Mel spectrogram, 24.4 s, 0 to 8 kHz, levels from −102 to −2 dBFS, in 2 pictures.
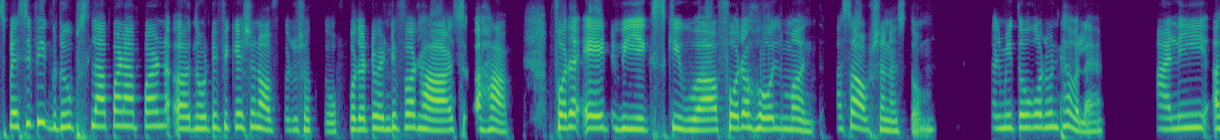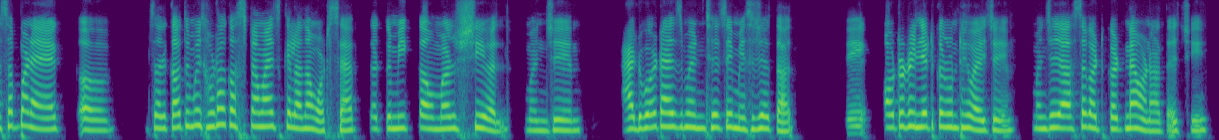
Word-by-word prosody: Specific 360 +5 +1
ग्रुप्सला 295 +2 +1
पण 315 -1 +2
आपण 300 +1 +1
अ, 250 0 +3
notification 275 +2 0
of 230 -4 +1
करू 225 0 -8
शकतो. 220 -4 -4
फॉर 240 0 +2
अ - - +4
24 265 +1 +1
हॉर्स, 220 -2 +3 0.2
हां, 225 -4 +2 0.5
फॉर 275 0 +5
अ 290 - +5 0.2
8 260 0 +2
वीक्स 240 -2 +2
किंवा 225 -3 +3
फॉर 270 0 +3
अ - - +4
होल 245 -1 +3
मंथ 210 -4 -1 0.3
असा 275 +3 +1
ऑप्शन 230 -2 -1
असतो. 205 -2 -5 0.7
तर 260 - -5
मी 270 +1 +1
तो 275 0 +3
करून 280 +1 +1
ठेवलाय. 210 -10 -1 0.7
आणि 270 +3 0
असं 300 +3 -1
पण 315 -1 0
आहे 245 -2 +1 0.2
अं, 220 -1 -1 0.4
जर 265 -1 0
का 275 - +3
तुम्ही 310 +1 +1
थोडं 310 +4 +2
कस्टमाइज 300 -2 0
केला 275 -3 +2
ना 255 0 +2
WhatsApp, 215 +1 -2
तर 250 - -6
तुम्ही 255 +1 +1
कमर्शियल 250 -3 +1 0.2
म्हणजे 215 0 -2
अ‍ॅडव्हर्टाइजमेंटचे 275 +5 0
जे 285 +2 0
मेसेज 240 +2 0
येतात, 210 -6 +1 0.6
ते 155 0 -4 0.3
ऑटो 285 +2 +1
डिलिट 295 0 +3
करून 285 -2 +2
ठेवायचे. 225 -5 +1 0.3
म्हणजे 255 +1 0
जास्त 260 +1 +2
कटकट 245 -2 -1
नाही 260 0 +4
होणार 205 -4 0
त्याची. 210 +2 -4
255 Hz, 155 wpm, -23 LUFS, 230-280 Hz, 0.7 s, फॉर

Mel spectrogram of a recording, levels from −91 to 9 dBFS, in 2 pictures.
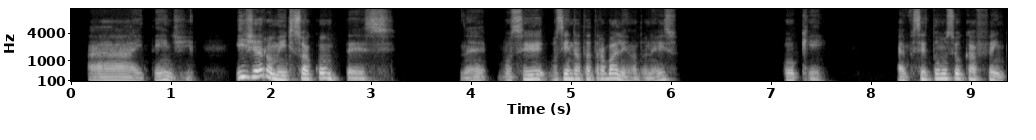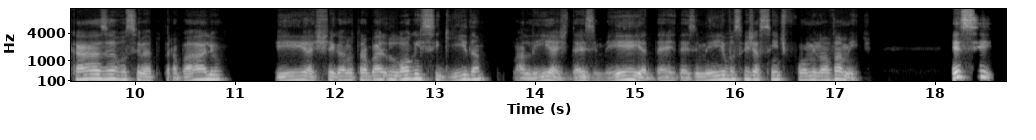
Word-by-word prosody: Ah, 110 -2 -2
entendi. 95 - -5 0.4
E 220 - +9
geralmente 215 - +7
isso 180 - +4
acontece, 150 - 0 0.6
né. 100 +5 -5
Você 145 +8 +2
você 140 +5 +2
ainda 160 -1 +4
tá 160 - 0
trabalhando, 165 - +1
não 90 - -4
é 120 - -3
isso? 145 +2 -7 1.1
Ok, 85 - -5 0.7
aí 115 - 0
você 140 +5 -1
toma 165 +3 +3
o - - +6
seu 170 0 +3
café 140 -3 -1
em 120 - +1
casa, 155 +5 +2
você 140 -2 -3
vai 115 - -1
para 110 - -22
o - - -42
trabalho, 140 +9 -1 0.5
eh, 125 +3 -2
aí 110 - -4
chega 125 +1 -3
no 130 - -3
trabalho 135 +1 -2
logo 150 +4 +2
em 165 - +4
seguida, 145 0 -2 0.3
ali, 95 +9 -3
às 90 -8 -4
10h30, 105 +5 -1
10h00, 95 +2 -8
10h30, 115 +9 -2
você 145 +1 -2
já 140 -1 0
sente 140 +1 -4
fome 130 -2 -4
novamente. 130 +3 -2 0.8
Esse 220 +1 +4
130 Hz, 155 wpm, -22 LUFS, 110-150 Hz, 1.1 s, E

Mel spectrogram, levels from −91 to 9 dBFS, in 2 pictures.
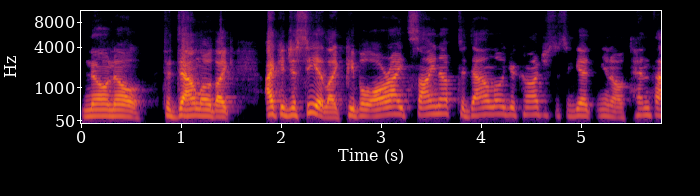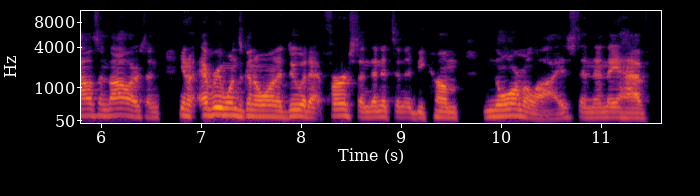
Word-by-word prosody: No, 145 +1 +2
no. 140 -2 +2 0.2
To 155 - -2
download, 145 +2 +6
like 130 -1 +3 0.3
I - - +9
could 175 -2 -1
just 165 -1 -1
see 215 -1 +2
it, - - +6
like, 115 -1 +1
"People, 150 -3 -1
alright, 175 +3 +4
sign 175 +2 +1
up 195 0 -4
to - - -8
download 175 +3 -1
your 170 - -5
consciousness, 170 -4 -7
and 135 - -15
get, 150 -2 -1
you 145 -1 -11
know, 115 -2 -5
$10,000," 155 -3 -1
and, 115 0 -11 0.2
you 160 - -2
know, 135 - -1
everyone's 160 -2 +4
gonna 140 -2 -1
wanna 135 -2 +1
do 140 +4 -3
it - - 0
at - - -4
first, 150 -2 0
and 120 - -6
then 125 - -2
it's 130 - -8
gonna 120 -2 -9
become 115 0 -3 0.2
normalized, 130 - -2
and 115 -1 -9
then 115 +1 -7
they 120 0 -1
have 110 -2 0
145 Hz, 225 wpm, -24 LUFS, 125-160 Hz, 0.3 s, I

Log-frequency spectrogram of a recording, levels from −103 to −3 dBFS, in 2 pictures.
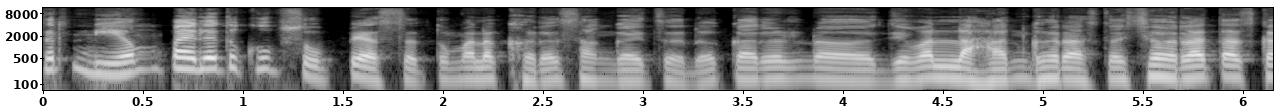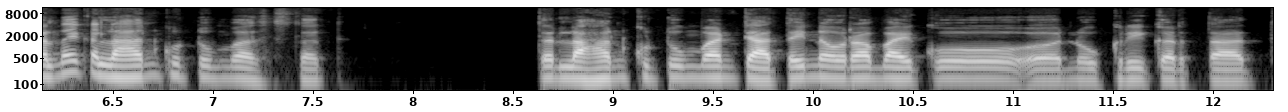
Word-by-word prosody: तर 245 - +2
नियम 200 +2 +1
पाहिले 255 -1 +9
तर 280 - -1
खूप 260 -2 -6
सोपे 150 -8 -1
असतात. - - 0
तुम्हाला 140 +1 -1
खरं 130 -1 -5
सांगायचं 120 -5 -7
ना, 110 - -7
कारण 140 +1 -3
अ, 125 -2 0
जेव्हा 135 +3 +1
लहान 140 -2 +1
घर 140 +1 -1
असतात, 135 +1 -1
शहरात 155 -1 +4
आजकाल 155 +1 +2
नाही 205 +1 0
का 195 -3 -1
लहान 160 0 +2
कुटुंब 155 -3 -10
असतात. 125 0 -7 1.1
तर 150 - -1
लहान 140 0 +3
कुटुंब 155 0 -5
आणि 150 -1 +3
त्यातही 135 +3 +4
नवरा-बायको 145 -2 +1 0.5
अ, - - -3
नोकरी 130 +1 -8
करतात. 125 -2 -1
145 Hz, 160 wpm, -24 LUFS, 130-155 Hz, 1.1 s, पाहिले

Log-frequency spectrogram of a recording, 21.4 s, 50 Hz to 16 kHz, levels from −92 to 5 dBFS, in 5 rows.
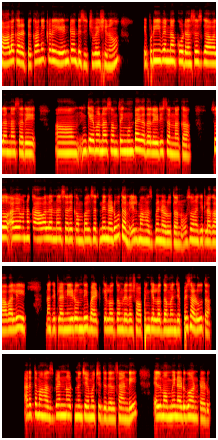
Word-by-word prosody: చాలా 240 +3 +4
కరెక్ట్. 235 -4 +1
కానీ 280 +3 +2
ఇక్కడ 300 0 -1 0.2
ఏంటంటే, 275 +1 0
సిట్యుయేషను 220 -2 -2 0.7
ఇప్పుడు 275 +4 -1
ఈవెన్ 295 0 +3
నాకు 275 0 0
డ్రెసెస్ 245 +2 0
కావాలన్నా 235 -2 +2
సరే 215 0 +2 0.6
ఆహ్, 220 0 0 0.2
ఇంకేమన్నా 250 -1 +2
సమ్‌థింగ్‌ 240 0 0
ఉంటాయి 260 +2 +3
కదా, 225 -1 +1
లేడీస్ 220 +2 +1
అన్నాక. 200 -2 -3 0.6
సో, 275 - +3 0.2
అవి 270 +1 +4
ఏమన్నా 270 -1 -2
కావాలన్నా 250 0 +2
సరే, 245 -1 0
కంపల్సరీ 235 0 -2
నేను 260 -1 +3
అడుగుతాను 265 - +1
ఎళ్ళి 230 +1 -3
మా 225 - +1
హస్బెండ్‌ని 215 +2 -2
అడుగుతాను. 190 -4 -2
సో, - - -4
నాకు 220 0 -3
ఇట్లా 210 -1 -1
కావాలి, 205 +5 +1 0.5
నాకు 215 -1 -3
ఇట్లా 210 0 +1
నీడుంది 220 +1 +2
బయటికెళ్ళొద్దాం. 210 +1 -2
లేదా 200 0 -1
షాపింగ్‌కెళ్ళొద్దాం 200 0 0
అని 195 0 -3
చెప్పేసి 225 +6 -2
అడుగుతా. 200 -3 -1 0.7
అడిగితే, 245 +2 -2
మా 235 - +1
హస్బెండ్ 240 +4 -1
నోటి 230 -1 -4
నుంచి 225 0 +1
ఏమొచ్చిందో 215 -2 -2
తెలుసా 185 +2 -2
అండి? 195 +4 +2 0.5
"ఎళ్ళి 225 +1 +5
మమ్మీని" 220 0 +2
అడుగు 215 +1 +1
అంటాడు. 185 -5 -5
225 Hz, 155 wpm, -23 LUFS, 210-245 Hz, 0.7 s, ఎళ్ళి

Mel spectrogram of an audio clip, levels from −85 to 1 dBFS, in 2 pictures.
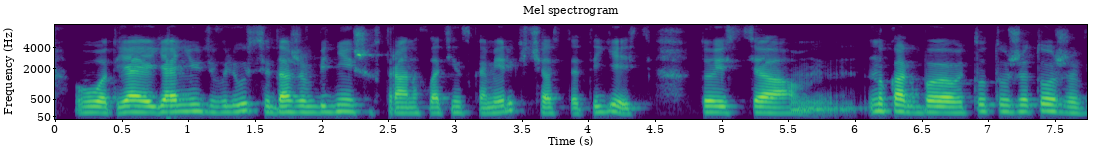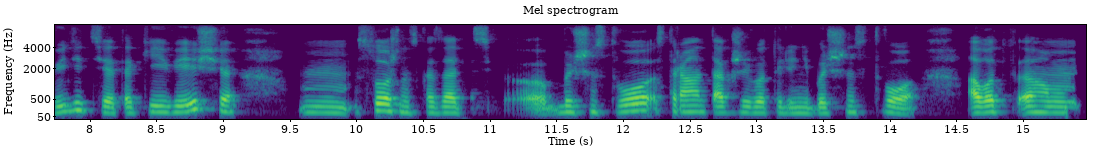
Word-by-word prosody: Вот 140 -1 +1
я 155 +1 +7
я 155 +2 +5
не 165 +2 -2
удивлюсь, 165 +3 -4
даже 150 +1 +3
в 145 - -4
беднейших 160 +1 -3
странах 135 -1 -2
Латинской 135 0 -4
Америки 170 +8 -3
часто 130 -5 -4
это 145 - -8
есть, 120 -6 -4 0.3
то 150 - +3
есть, 145 0 -3
ам, 140 +10 +2 0.3
ну 175 0 -1
как 160 -5 +3
бы 140 -1 +4
тут 170 0 -6
уже 165 0 -1
тоже, 165 -5 0
видите, 165 +3 -2
такие 145 +3 -3
вещи, 165 +1 0 0.5
м, 140 -3 -6
сложно 175 -2 +3
сказать. 140 -1 -2
Э, - - -3
большинство 155 +4 +1
стран 160 -1 0
так 140 -1 +2
живёт 140 -1 -2
или 135 -1 -6
не 135 0 -4
большинство, 140 0 -2 0.3
а 140 - +7
вот, 150 +1 +3
ам, 145 -1 +2
150 Hz, 155 wpm, -24 LUFS, 140-160 Hz, 0.5 s, я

